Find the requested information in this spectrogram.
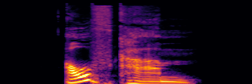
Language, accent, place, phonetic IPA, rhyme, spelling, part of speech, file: German, Germany, Berlin, [ˈaʊ̯fˌkaːm], -aʊ̯fkaːm, aufkam, verb, De-aufkam.ogg
- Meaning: first/third-person singular dependent preterite of aufkommen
